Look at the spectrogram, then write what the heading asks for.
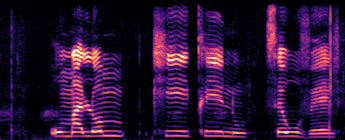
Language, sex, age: Swati, female, 18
